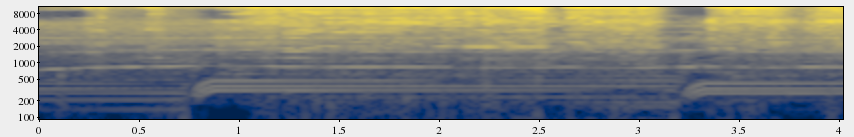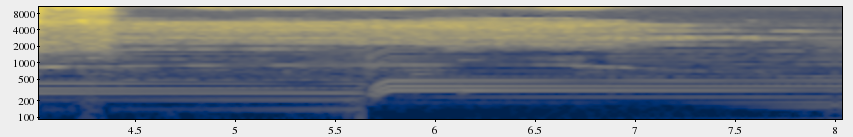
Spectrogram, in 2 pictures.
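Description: A hand-held power tool on the steel stair railing, its motor whining steadily as it grinds loudly for the first few seconds with brief breaks, then runs lighter and winds down near the end.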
